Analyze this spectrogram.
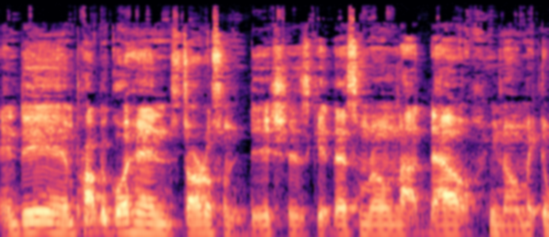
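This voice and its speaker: This man's tone is dark and mellow. He speaks at a fairly quick pace. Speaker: music producer and vlogger. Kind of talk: casual vlog. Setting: laundry room. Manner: fast.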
